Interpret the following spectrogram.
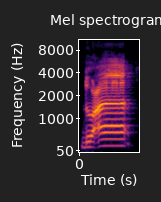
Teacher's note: دعاء بڑی مد کو 5 الف کے برابر کھینچ کر پڑھنا ہے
